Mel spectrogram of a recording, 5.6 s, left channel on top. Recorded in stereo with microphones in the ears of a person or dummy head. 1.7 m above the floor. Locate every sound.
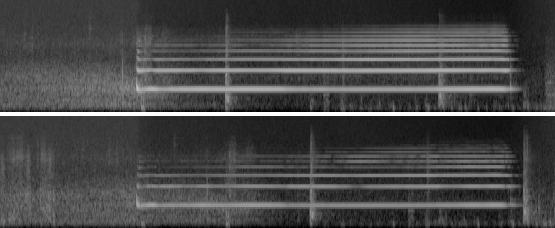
1.4 s a trumpet: 75° left (ahead or behind), 1.1 m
